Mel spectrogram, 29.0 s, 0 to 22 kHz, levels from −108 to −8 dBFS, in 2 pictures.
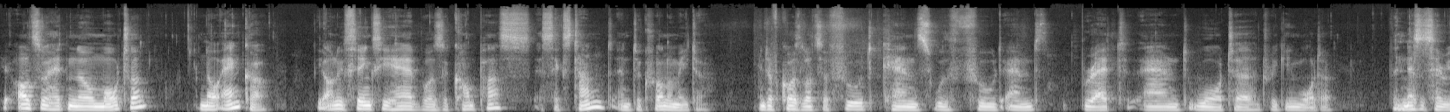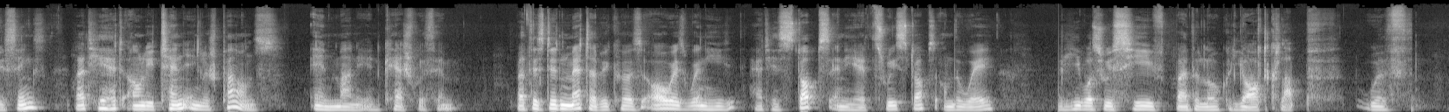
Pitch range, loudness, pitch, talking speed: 100-125 Hz, -20 LUFS, 110 Hz, 165 wpm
